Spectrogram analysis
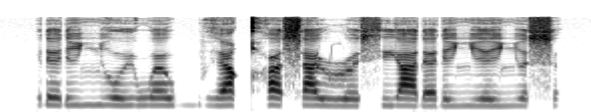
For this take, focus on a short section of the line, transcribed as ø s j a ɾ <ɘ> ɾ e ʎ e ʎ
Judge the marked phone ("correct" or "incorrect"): incorrect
